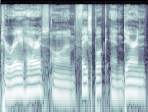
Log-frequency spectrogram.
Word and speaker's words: Deron: I am Darren Tay Harris on Facebook and Darren T Harris on Instagram d r o n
